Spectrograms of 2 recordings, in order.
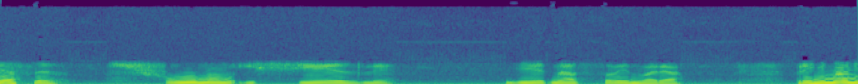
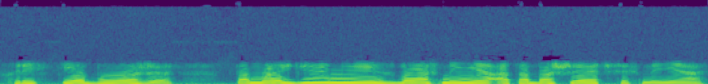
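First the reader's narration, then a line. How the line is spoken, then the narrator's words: Holy man crying out. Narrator (Russian): Преподобный вопиял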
